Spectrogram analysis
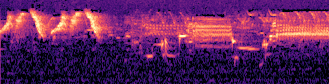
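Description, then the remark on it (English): A Wilson's snipe winnowing in spring over low marshy open country: a rapid, tremulous, pulsing whistle rising and falling in quick waves from up in the sky, fairly faint against a quiet outdoor background, with no talking. “It's the winnowing sound of the Wilson's snipe.”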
